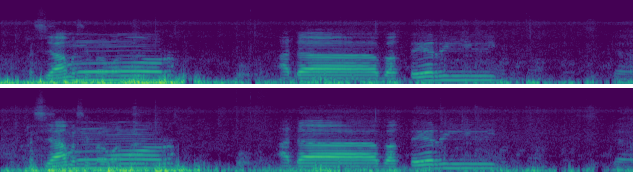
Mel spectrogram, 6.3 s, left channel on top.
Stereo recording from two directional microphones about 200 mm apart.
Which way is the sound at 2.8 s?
15° left (ahead or behind).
